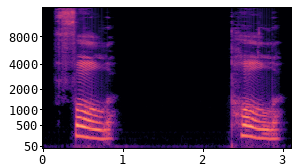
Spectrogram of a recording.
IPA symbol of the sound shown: ʊ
